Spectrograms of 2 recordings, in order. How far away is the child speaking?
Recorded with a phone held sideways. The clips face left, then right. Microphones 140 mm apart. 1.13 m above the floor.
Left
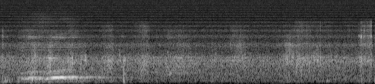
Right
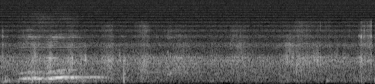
About 1.4 m.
